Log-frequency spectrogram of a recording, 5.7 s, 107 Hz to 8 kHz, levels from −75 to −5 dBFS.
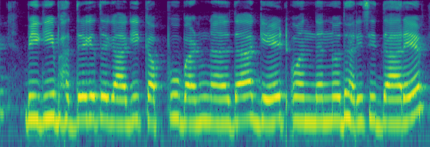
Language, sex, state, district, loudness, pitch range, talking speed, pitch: Kannada, female, Karnataka, Bangalore, -12 LUFS, 225-240 Hz, 75 wpm, 230 Hz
